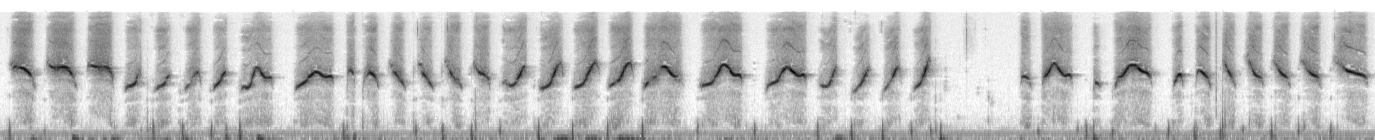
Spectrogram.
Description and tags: Just a man whistling like a bird.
